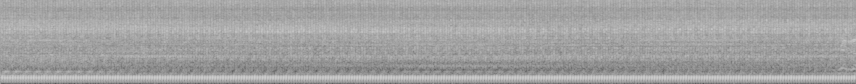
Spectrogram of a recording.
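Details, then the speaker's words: Jeep Liberty CRD diesel, first start after top-end rebuild with glow plugs reinstalled: steady, even diesel clatter at idle with firm low rumble, no misses or knocks; runs cleanly, no check engine light, a little smoky. "so this will be our first test fire after the top-end rebuild that is the sweet sound of compression ignition"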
